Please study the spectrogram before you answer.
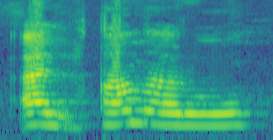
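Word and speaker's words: القمر: say the moon example i will say al kamaru so lamb here is being pronounced and the moon letter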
